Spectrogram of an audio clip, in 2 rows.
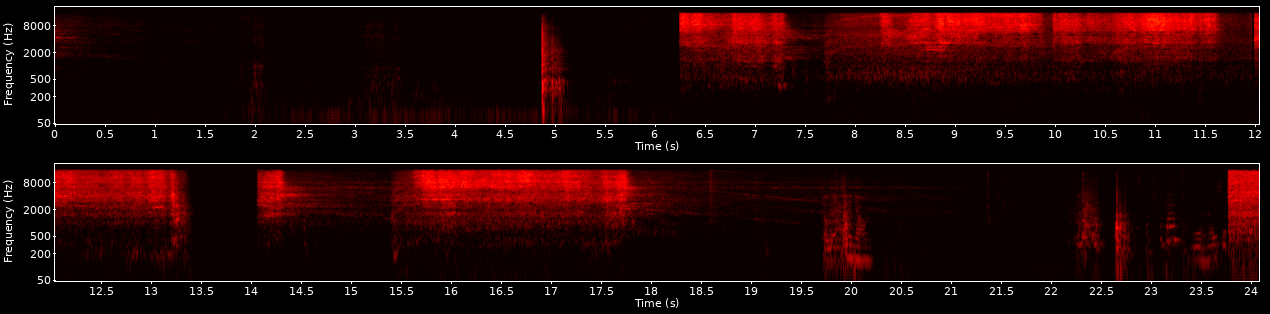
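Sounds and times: circular saw cutting wood: 0.0 - 1.6, 6.3 - 13.4, 14.1 - 21.4, 23.8 - 24.0
wooden pallet knocking on concrete: 4.8 - 5.2.

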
